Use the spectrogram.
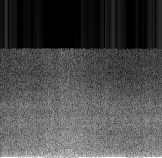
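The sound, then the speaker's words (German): Steady ocean surf rushes and hisses, swelling and easing as waves break on the shore, with a low wind-like rumble underneath and no voices. “schaut gerade so aufs Meer, aufs Wasser, so kurz so, okay, wow.”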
